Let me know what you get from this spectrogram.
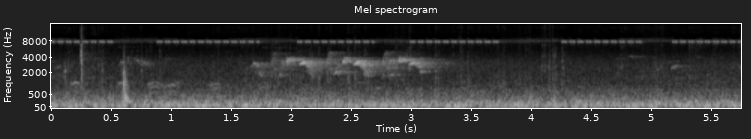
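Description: A bird singing a quick run of chirps for about a second and a half, starting around two seconds in, over steady low background noise; two faint clicks come near the start.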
